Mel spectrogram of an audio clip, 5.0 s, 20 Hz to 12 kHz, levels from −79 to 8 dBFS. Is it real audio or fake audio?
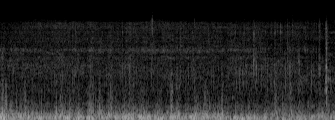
fake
